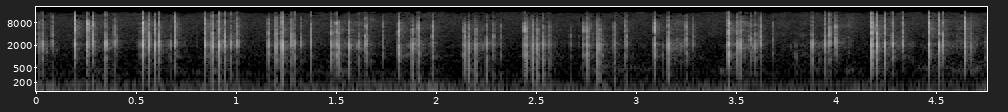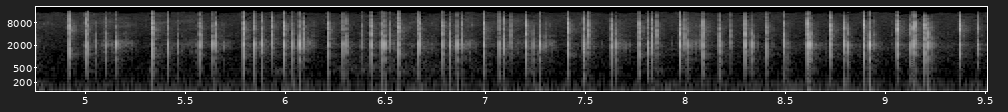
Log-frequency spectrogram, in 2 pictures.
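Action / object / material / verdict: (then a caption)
tap / smartphone with glass screen and plastic case / plastic / none. A hand-sized smartphone with a glass screen and a case is held horizontally in both hands while fingertips and nails tap the back and edges of the case. Dozens of quick, dry clicks and taps come in a steady irregular stream, each dying out almost instantly. Their brittle, bright tone centres around 2 kHz over a faint low hum.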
